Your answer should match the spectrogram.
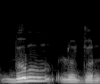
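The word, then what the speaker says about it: دملج: Le A, on l'enlève. C'est juste le M qu'il faut retenir. C'est un M, quoi. Il faut retenir que ça, c'est un M. Donc, ça fait Doum Lujun.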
